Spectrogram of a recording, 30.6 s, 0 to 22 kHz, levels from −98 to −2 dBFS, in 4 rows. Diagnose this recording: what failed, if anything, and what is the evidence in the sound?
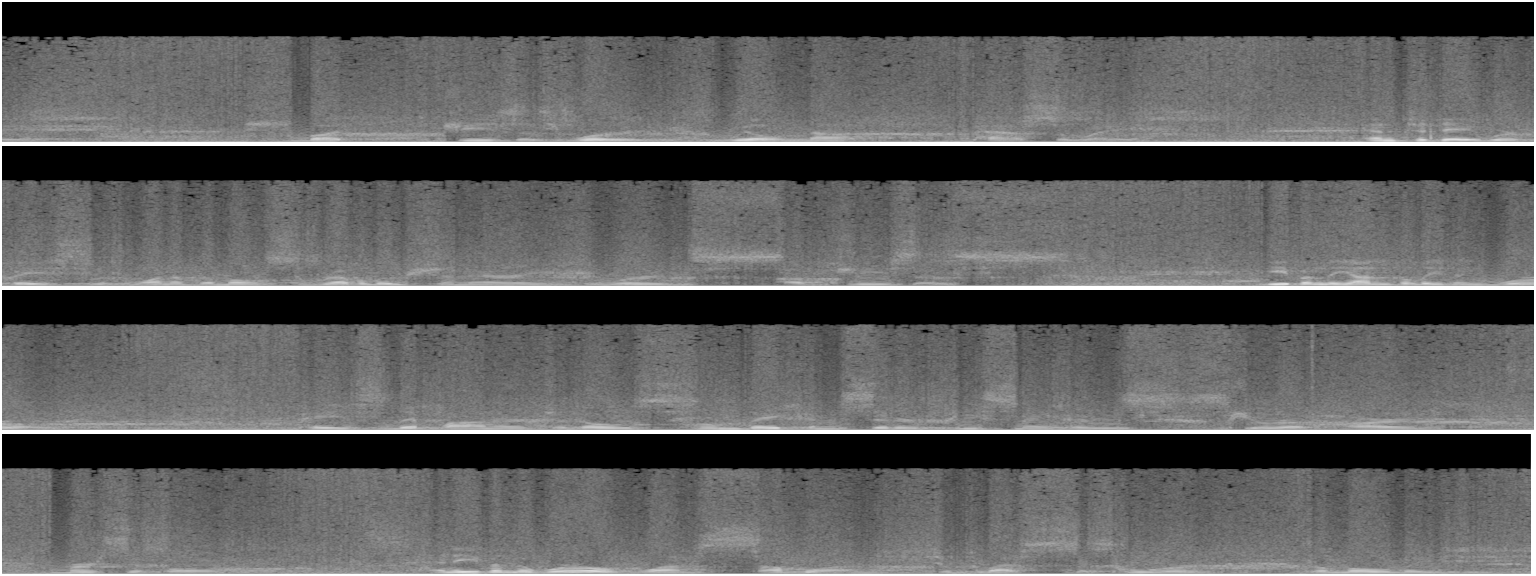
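Across the clip a coarse, grainy distortion follows the sound, sitting only about 10 dB below it, and quiet passages sputter or fall silent. That is low bit depth without dither, likely a sample-format conversion truncating to 4 bits; dithered hiss would stay constant.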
